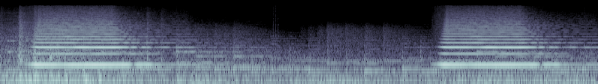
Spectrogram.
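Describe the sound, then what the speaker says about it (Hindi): Animated cartoon train braking to a sudden stop, loud sustained horn blasts at the start and end over heavy rumbling and screeching wheels, no talk. "तभी अचानक ट्रेन रुक जाती है"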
